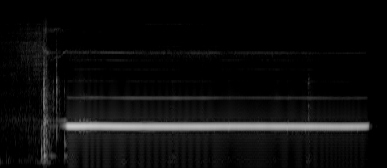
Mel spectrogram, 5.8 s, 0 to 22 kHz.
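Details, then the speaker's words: Can-Am Outlander, warm, fuel tank pressurized: steady pure whistling whine near 1 kHz from fuel tank vent check valve in cross member between rear shock towers; owner suspects dirt fouling the valve; only occurs once warm. "And as a result, I think it gets really dirty, and some of the dirt, grime, mud, whatever, gets backed up in that little check valve and makes a noise like this."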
